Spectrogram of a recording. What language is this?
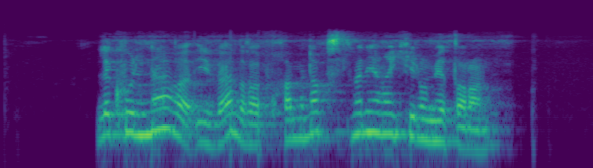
Kabyle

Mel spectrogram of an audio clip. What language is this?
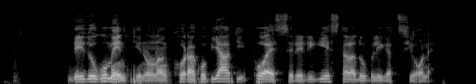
Italian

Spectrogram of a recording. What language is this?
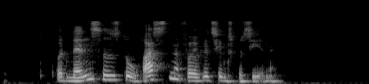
Danish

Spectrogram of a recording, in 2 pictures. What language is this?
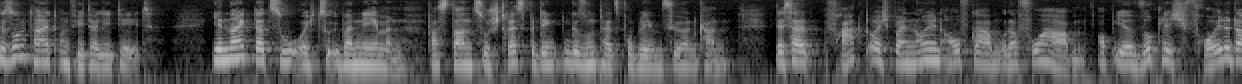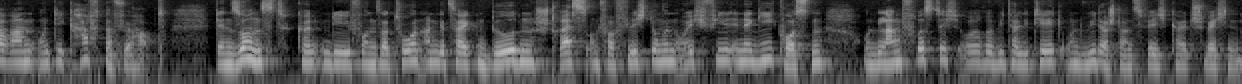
German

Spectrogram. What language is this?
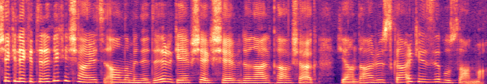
Turkish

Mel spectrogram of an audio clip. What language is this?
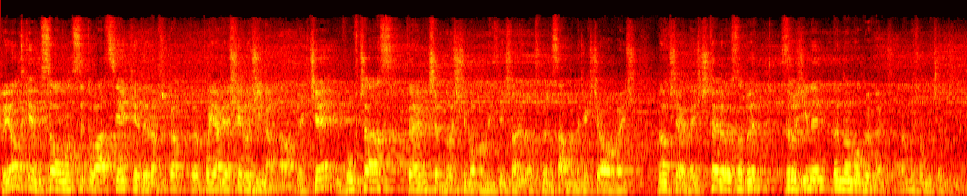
Polish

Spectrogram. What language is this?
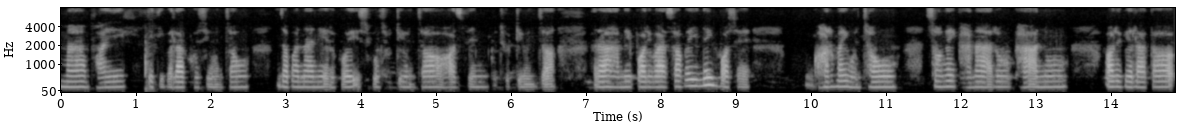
Nepali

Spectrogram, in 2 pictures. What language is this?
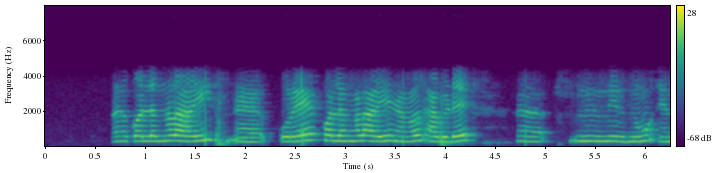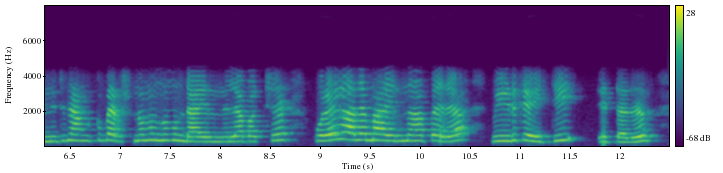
Malayalam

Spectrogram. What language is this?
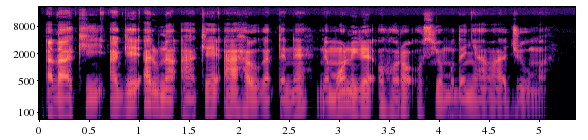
Kikuyu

